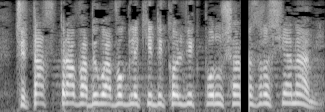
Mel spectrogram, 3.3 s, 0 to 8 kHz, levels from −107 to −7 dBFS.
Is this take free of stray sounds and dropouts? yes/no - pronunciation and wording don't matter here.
no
